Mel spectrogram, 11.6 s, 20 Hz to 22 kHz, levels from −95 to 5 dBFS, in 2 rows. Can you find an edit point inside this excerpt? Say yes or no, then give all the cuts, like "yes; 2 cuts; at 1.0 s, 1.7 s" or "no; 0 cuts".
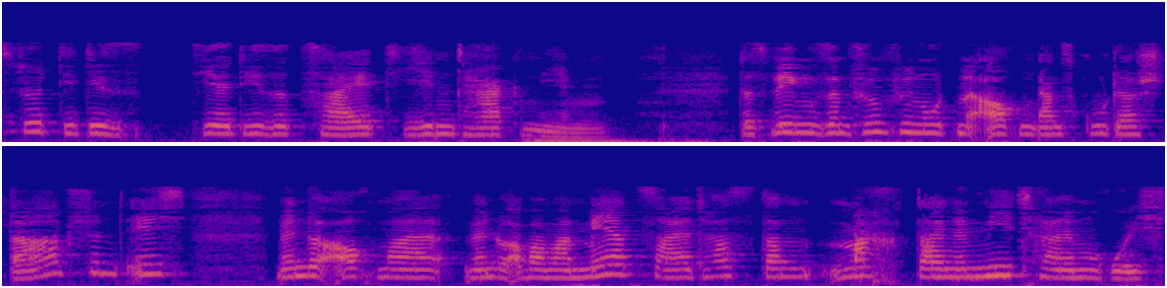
no; 0 cuts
